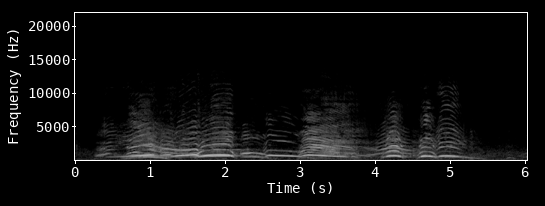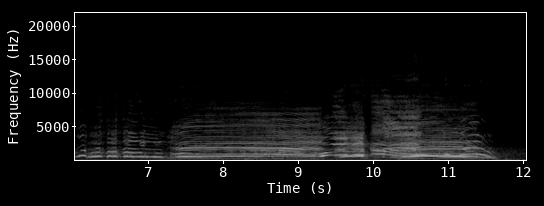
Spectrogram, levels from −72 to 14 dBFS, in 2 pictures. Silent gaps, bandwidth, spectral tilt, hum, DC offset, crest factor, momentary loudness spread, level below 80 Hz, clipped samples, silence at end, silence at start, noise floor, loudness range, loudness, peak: none; 13.5 kHz; -1.5 dB/octave; none; under 0.1%; 14 dB; 15 LU; -60 dBFS; under 0.1%; 0.4 s; 0.25 s; -51 dBFS; 9 LU; -23 LUFS; -10 dBFS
